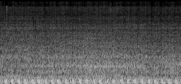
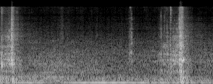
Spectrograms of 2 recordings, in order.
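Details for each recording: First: Carbureted automatic scooter after CVT work, where non-original parts were causing friction noise: small single settles into an even, quick putter with no rattle or scrape from the belt case; CVT noise gone. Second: Carbureted automatic scooter that makes a noise when started: low engine drone with scattered rough clicks and knocks from inside the CVT case.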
